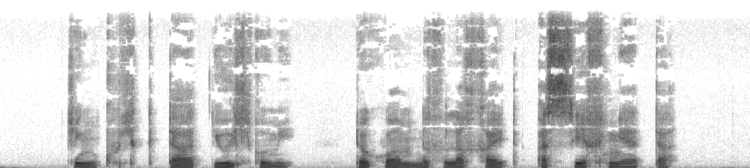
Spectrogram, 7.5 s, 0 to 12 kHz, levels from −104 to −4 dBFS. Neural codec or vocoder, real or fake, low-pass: none; real; 10.8 kHz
